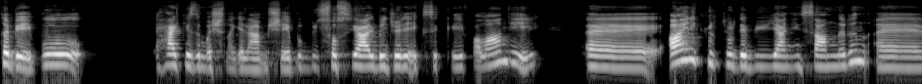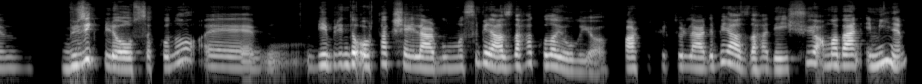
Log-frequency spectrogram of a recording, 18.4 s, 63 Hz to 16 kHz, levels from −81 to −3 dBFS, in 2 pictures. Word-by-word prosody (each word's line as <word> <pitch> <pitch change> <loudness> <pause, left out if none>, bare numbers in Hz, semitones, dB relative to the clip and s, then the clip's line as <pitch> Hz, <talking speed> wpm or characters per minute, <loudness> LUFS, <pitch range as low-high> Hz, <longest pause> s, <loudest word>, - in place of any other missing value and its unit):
tabii 405 -6 +5
bu 455 0 +3 0.7
herkesin 220 -3 0
başına 180 +1 -7
gelen 170 -1 -4
bir - - -10
şey. 175 -1 -5
Bu 195 -1 -14
bir 200 - -16
sosyal 205 0 +3
beceri 400 - +1
eksikliği 405 -1 -8
falan 250 - -1
değil. 355 +9 -7 0.5
Eee, 185 -3 0
aynı 305 +3 +9
kültürde 230 -7 -2
büyüyen 200 0 -3
insanların, 205 +7 -2
eee, 185 -1 -5 0.6
müzik 225 - +2
bile 195 -2 +1
olsa 175 +2 0
konu, 250 - -8
eee, 190 - -7 0.4
birbirinde 225 +4 +1
ortak 245 +3 -1
şeyler 185 -4 +2
bulması 195 +7 -11
biraz 195 -5 +4
daha 245 +4 -2
kolay 215 -6 0
oluyor. 155 0 -10 0.2
Farklı 185 +1 0
kültürlerde 200 -1 -4
biraz 225 -11 +2
daha 175 +1 -3
değişiyor. 175 +10 -4
Ama 225 +1 +1
ben 220 0 +7
eminim, 235 +2 -1
205 Hz, 135 wpm, -23 LUFS, 185-250 Hz, 0.7 s, aynı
